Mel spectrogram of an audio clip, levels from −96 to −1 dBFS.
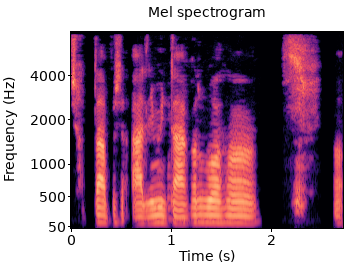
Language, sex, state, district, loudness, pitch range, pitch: Bhojpuri, male, Uttar Pradesh, Ghazipur, -19 LUFS, 100-110 Hz, 110 Hz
